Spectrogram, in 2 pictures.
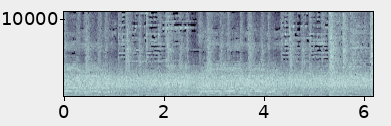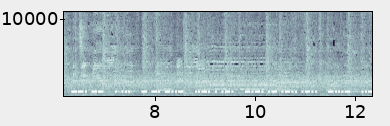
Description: Morse code, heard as a keyed tone, machine-sent, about 36 wpm, 680 Hz. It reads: GM ES TNX FER CALL <BT> …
